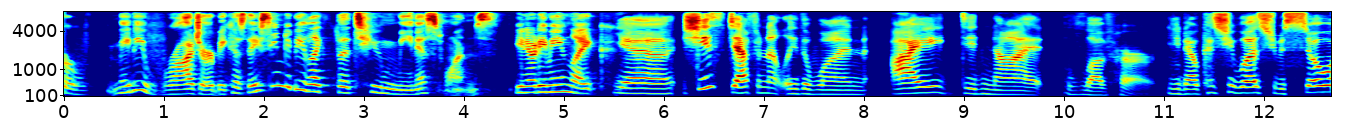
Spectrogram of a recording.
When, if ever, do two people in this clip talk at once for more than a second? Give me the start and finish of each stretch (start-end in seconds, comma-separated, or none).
none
